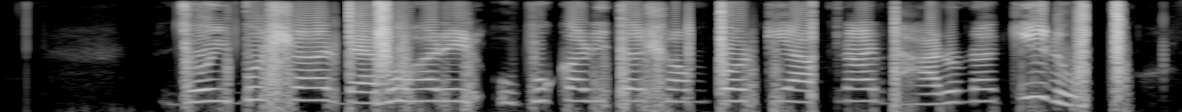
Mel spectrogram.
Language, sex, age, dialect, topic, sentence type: Bengali, female, 25-30, Standard Colloquial, agriculture, question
